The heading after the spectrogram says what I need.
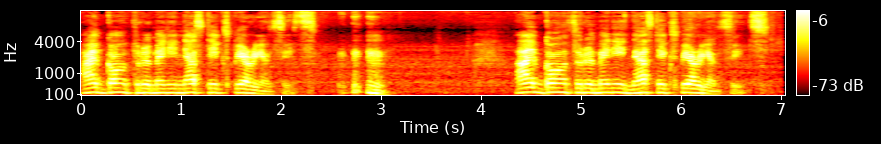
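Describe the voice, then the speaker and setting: A Japanese-speaking learner works through English drills alone, saying each sentence slowly and carefully, again and again. The voice sits at an ordinary pitch and is still getting over a cold. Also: fairly even intonation, darkish tone, poor audio. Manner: slow, careful repetition of the same sentences. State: recovering from a cold. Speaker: vlogger practicing English speaking. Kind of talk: self-study speaking practice, repeating phrases aloud.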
